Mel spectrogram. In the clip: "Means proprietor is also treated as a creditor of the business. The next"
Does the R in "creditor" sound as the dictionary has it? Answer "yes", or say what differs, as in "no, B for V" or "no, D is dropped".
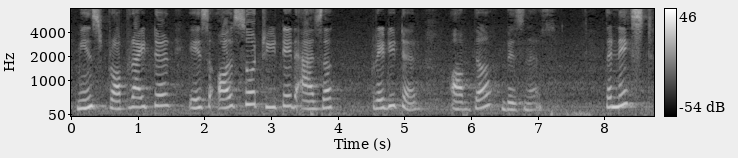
yes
